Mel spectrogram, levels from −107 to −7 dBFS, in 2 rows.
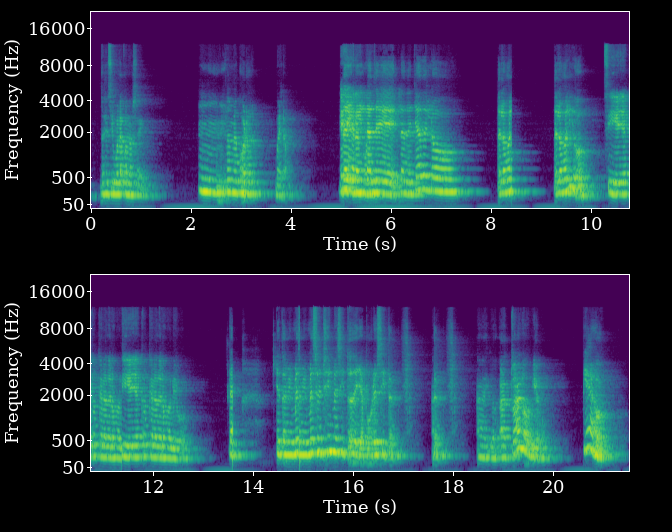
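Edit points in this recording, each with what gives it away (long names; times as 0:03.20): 0:08.42: the same again, the last 1.13 s
0:11.38: the same again, the last 1.01 s
0:13.59: cut off before it has died away
0:14.93: the same again, the last 0.29 s
0:17.62: the same again, the last 0.9 s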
